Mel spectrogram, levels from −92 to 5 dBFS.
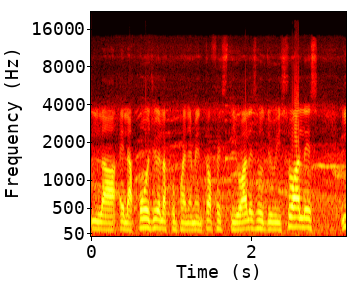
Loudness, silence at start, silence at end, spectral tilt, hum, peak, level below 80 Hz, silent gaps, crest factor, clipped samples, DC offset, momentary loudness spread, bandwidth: -15 LUFS; 0 s; 0 s; -7.5 dB/octave; none; 0 dBFS; -46 dBFS; none; 14 dB; under 0.1%; under 0.1%; 8 LU; 14 kHz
